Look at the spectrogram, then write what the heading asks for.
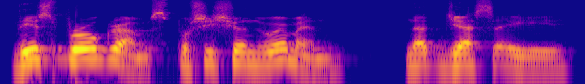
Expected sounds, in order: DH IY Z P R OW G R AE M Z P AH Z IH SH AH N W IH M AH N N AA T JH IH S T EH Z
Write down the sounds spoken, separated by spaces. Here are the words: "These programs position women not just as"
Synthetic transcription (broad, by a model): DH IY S P R OW G R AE M S P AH S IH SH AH N W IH M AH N N AA T JH IH S T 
